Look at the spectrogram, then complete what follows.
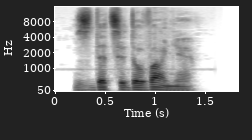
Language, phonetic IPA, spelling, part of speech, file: Polish, [ˌzdɛt͡sɨdɔˈvãɲɛ], zdecydowanie, noun / adverb, Pl-zdecydowanie.ogg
